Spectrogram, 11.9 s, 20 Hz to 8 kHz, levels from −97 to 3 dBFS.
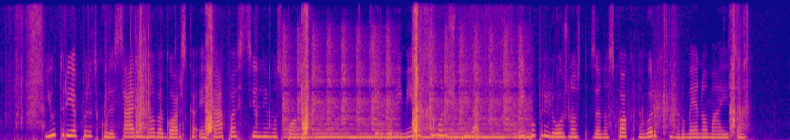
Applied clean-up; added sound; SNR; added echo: none; Electric guitar + Fire; 0 dB; none.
